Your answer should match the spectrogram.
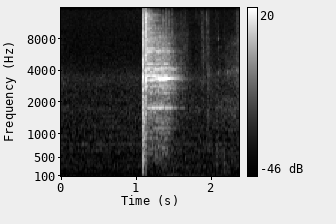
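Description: Gamo Bone Collector IGT gas-piston break-barrel air rifle firing a single shot about a second in: a sharp crack with a short metallic ring that dies away within half a second.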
